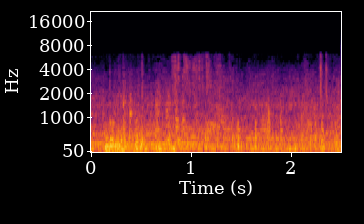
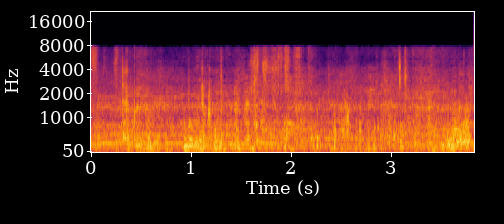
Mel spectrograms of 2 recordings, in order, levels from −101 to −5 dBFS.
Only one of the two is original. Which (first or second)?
first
